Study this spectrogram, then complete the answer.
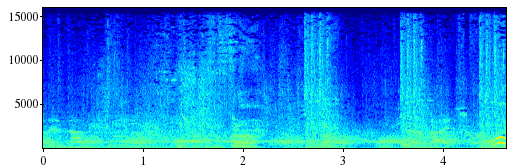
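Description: Gunfire from a weapon in the video game BioShock Infinite, a busy stream of shots and crashes with battle noise running throughout, and a voice speaking over part of it.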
